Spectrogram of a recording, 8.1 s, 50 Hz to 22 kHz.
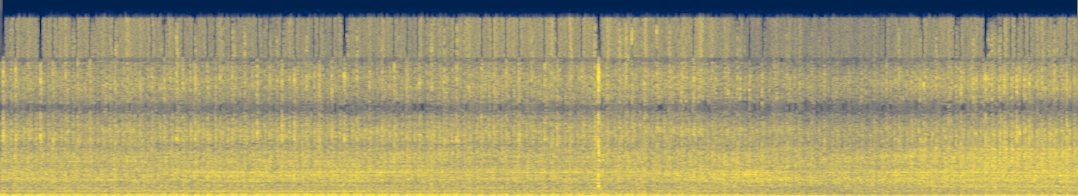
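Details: Gravely G-16 tractor, late 80s–90s, unrun for a few years, now running on its own fuel: low even thumping twin-cylinder idle, no misses or knocks; runs and drives pretty well, smokes a little.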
